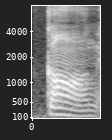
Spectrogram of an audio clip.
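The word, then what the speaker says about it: Goong: is uh not in chinatown surprisingly but it's gong it's spelled g-o-o-n-g and it's on if you guys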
